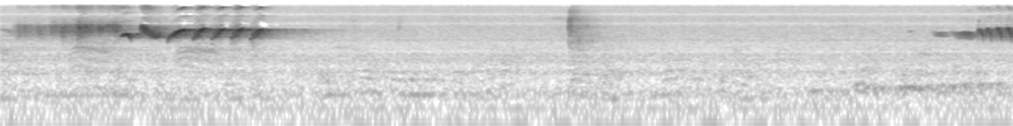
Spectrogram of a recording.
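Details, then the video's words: A black redstart sings early in the morning at Schwerin railway station, giving a short, high, jingling phrase of hurried notes about a second and a half long, then starting again, over a low hum and a single click. "hausrotschwanz früh morgens"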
